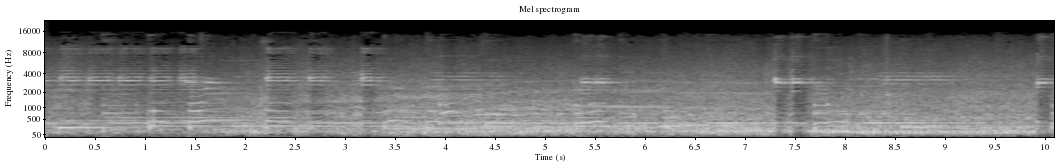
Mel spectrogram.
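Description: Busy street traffic with vehicle horns honking over and over, mixed with background music and voices.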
